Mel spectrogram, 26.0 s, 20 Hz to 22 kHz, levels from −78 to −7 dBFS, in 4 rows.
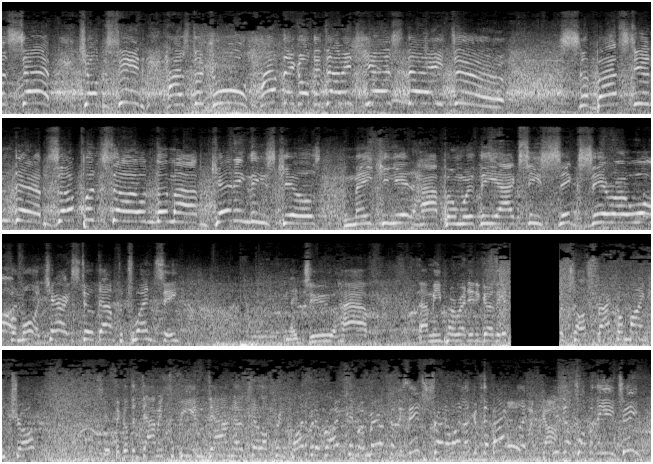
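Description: A rebuffering stall interrupts the audio from 18.07 s to 18.57 s. Playback drops to silence for about 0.50 s while the player waits for more downloaded data, then resumes exactly where it stopped, so nothing is lost but that much time is added.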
